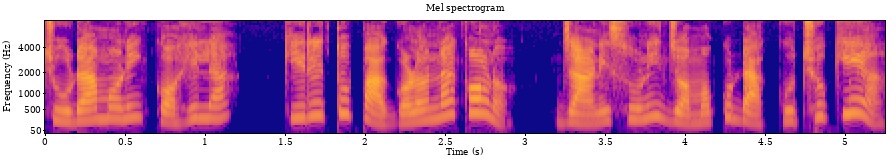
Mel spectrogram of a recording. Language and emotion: Odia, neutral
